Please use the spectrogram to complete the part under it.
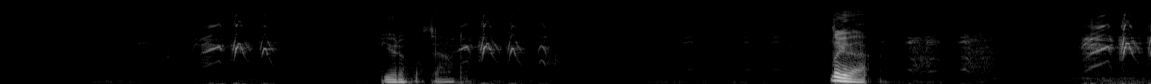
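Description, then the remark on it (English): American wigeon calls played from a bird app through a small speaker: several short, wheezy whistled bursts spaced a few seconds apart, with a man speaking briefly between them. “And so like there's American Widgeon. It says it right there. You click on it. It shows the hen and the drake.”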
